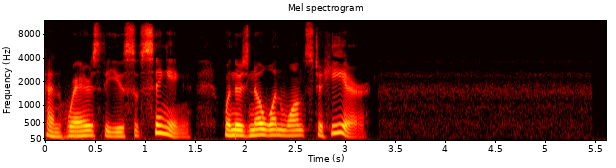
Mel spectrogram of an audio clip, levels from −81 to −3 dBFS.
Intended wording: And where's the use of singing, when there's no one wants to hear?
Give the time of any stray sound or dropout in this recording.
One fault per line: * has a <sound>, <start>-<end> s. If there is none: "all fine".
all fine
